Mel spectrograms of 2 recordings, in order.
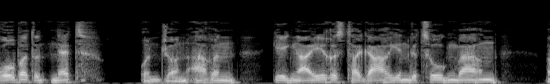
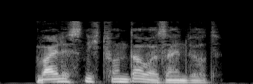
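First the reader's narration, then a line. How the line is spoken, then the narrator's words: Sad reply. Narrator (German): antwortete Caitlin traurig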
